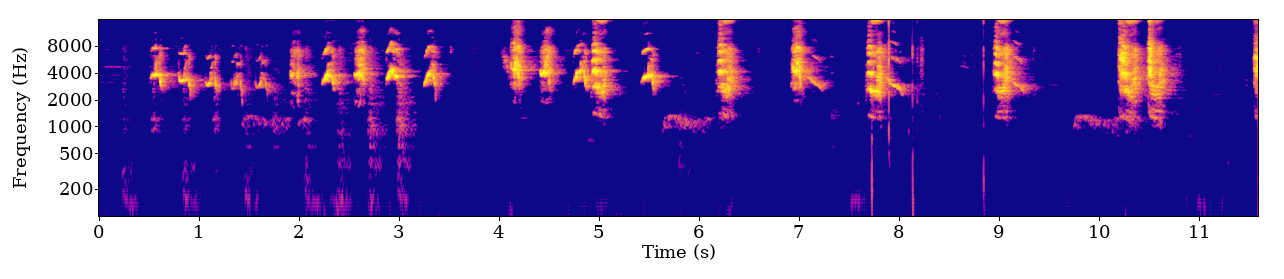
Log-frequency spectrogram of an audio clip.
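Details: Morning bath of a long-tailed shrike: rapid strings of high chirps and scratchy, squawky bursts in rough phrases, with lower short whistles between them and a few pauses.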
